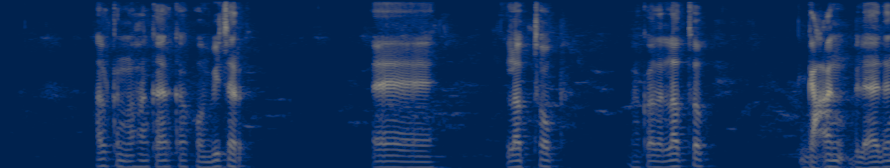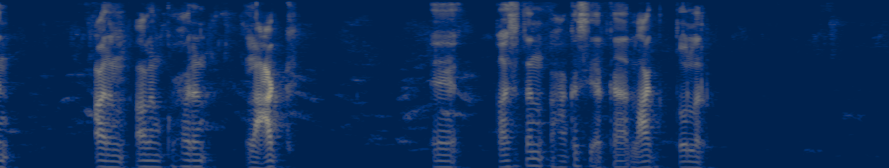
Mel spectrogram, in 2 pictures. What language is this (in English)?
Somali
